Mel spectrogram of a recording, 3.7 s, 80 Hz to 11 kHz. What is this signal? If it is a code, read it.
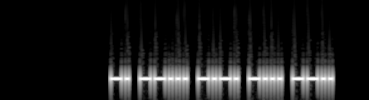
Morse code, heard as a keyed tone, about 28 wpm, 700 Hz. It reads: N7CBZ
